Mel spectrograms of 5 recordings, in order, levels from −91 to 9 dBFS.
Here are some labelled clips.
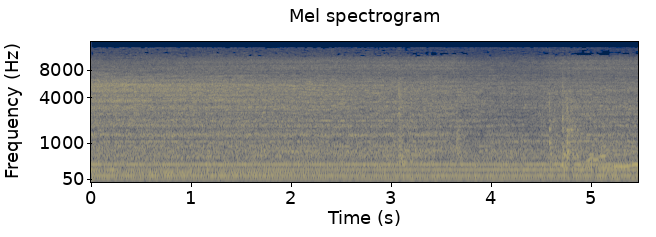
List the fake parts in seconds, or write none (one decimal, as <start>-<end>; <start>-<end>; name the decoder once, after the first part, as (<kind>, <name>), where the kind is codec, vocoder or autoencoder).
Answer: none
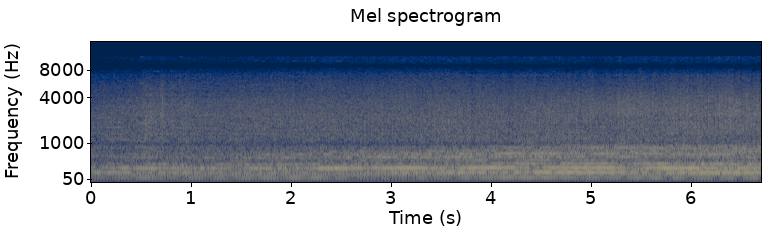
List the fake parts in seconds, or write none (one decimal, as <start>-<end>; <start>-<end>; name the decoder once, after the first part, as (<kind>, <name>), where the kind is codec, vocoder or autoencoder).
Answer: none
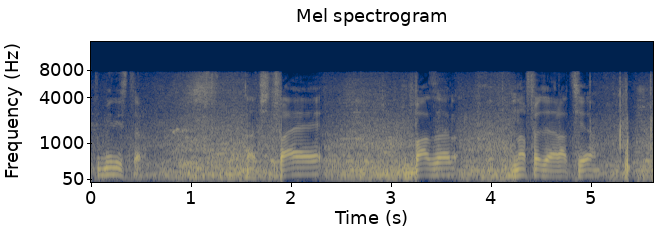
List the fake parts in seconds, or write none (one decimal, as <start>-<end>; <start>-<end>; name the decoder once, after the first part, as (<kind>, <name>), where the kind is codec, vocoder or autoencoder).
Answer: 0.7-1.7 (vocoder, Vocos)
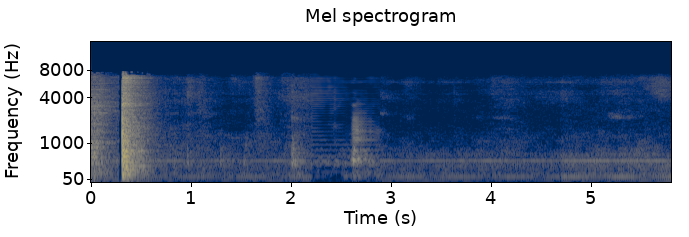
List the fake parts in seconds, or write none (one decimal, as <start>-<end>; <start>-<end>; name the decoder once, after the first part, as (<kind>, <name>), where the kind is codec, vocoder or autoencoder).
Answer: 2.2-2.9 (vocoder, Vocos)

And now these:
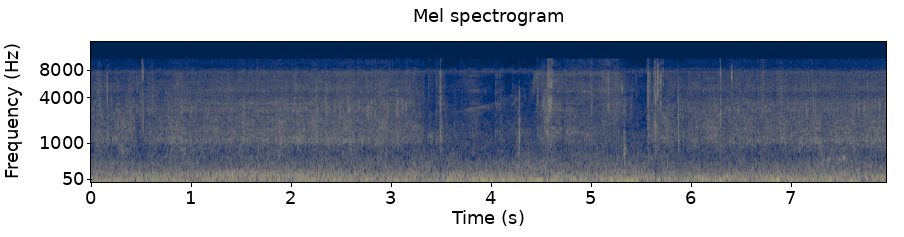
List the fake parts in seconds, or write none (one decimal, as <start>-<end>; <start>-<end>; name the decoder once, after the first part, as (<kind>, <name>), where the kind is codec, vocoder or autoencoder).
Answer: 1.6-5.7 (vocoder, Vocos)

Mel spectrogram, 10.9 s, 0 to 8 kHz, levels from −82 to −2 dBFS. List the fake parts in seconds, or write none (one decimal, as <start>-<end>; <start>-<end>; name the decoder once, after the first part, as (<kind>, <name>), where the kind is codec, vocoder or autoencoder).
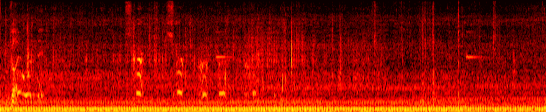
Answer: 6.4-10.9 (vocoder, Vocos)

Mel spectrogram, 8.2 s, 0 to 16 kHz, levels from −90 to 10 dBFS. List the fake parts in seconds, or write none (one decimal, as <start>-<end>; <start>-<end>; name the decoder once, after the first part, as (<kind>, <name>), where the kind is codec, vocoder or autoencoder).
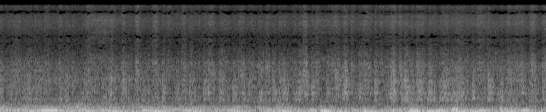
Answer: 5.8-8.2 (vocoder, Vocos)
